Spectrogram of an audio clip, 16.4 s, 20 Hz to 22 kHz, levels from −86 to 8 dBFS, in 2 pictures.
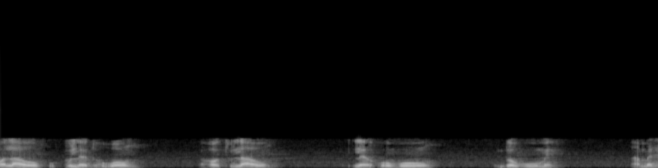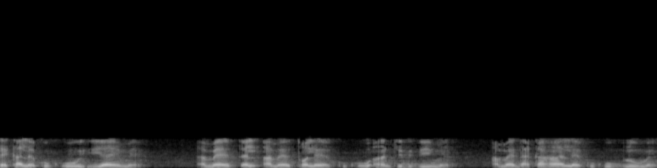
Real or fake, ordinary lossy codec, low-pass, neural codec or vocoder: real; AAC, 16 kbps; 7.2 kHz; none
